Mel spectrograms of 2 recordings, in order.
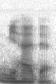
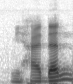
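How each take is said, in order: First: The word ends on a vowel. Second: The word ends with an n sound. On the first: This is the form used when stopping. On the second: This is the full form before a stop.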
